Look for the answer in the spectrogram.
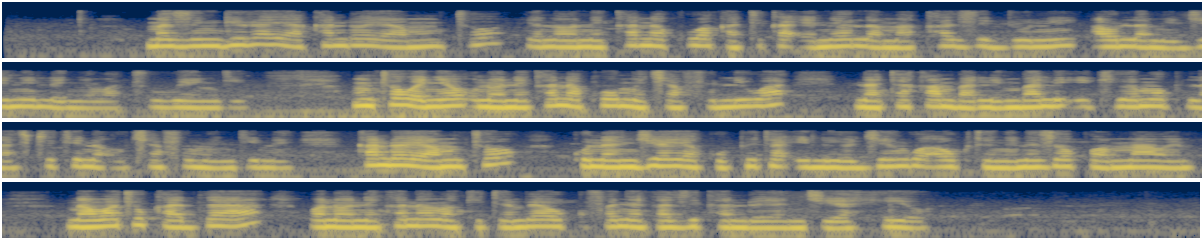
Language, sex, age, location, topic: Swahili, female, 25-35, Nairobi, government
